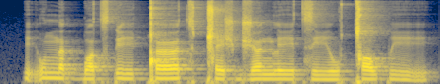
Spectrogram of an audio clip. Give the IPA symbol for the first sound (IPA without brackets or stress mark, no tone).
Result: ḭ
